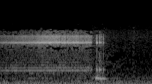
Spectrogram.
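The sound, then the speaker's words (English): A telephone rings with a harsh, high-pitched electric buzz held for about a second, then a brief second burst before it cuts off, leaving quiet. “I will ring the service department. I am ringing.”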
